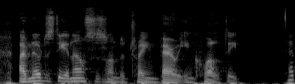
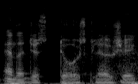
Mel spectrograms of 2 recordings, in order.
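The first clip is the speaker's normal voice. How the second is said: passionless; 5 semitones lower, slower than usual. Retold or imitated. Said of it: "lost their passion".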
